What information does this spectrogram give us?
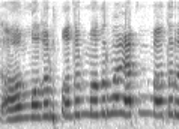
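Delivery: high, mock lament; hammed-up wailing. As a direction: wail theatrically over her. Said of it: "he fell down on his knees".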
